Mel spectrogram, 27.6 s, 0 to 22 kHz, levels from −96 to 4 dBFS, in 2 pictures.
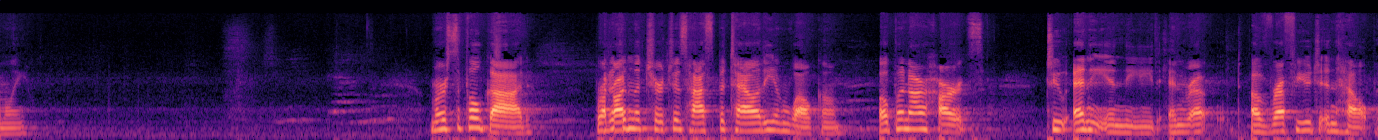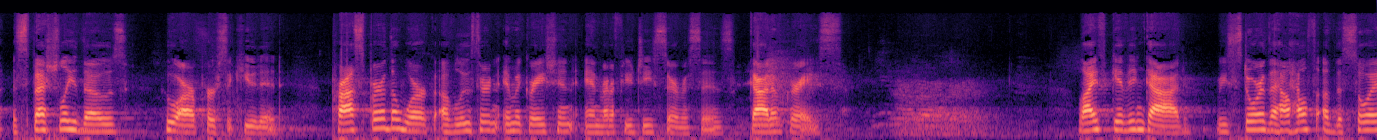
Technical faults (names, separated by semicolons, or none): frames out of order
